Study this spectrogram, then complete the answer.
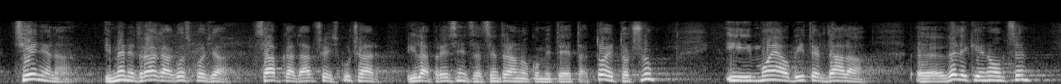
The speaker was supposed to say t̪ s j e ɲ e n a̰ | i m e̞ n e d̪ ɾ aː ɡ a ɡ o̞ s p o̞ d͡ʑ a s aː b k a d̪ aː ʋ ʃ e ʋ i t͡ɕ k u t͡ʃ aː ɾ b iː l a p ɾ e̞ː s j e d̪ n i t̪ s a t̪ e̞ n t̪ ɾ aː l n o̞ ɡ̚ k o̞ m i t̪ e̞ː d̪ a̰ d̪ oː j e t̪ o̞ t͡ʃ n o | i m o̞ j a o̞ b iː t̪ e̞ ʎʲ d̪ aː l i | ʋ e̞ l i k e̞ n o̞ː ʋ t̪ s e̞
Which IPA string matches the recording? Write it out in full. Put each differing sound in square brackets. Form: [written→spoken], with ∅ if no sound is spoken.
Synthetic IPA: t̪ s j e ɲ e n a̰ | i m e̞ n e d̪ ɾ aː ɡ a ɡ o̞ s p o̞ d͡ʑ a s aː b k a d̪ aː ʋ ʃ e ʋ i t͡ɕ k u t͡ʃ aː ɾ b iː l a p ɾ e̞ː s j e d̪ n i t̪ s a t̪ e̞ n t̪ ɾ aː l n o̞ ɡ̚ k o̞ m i t̪ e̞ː [d̪→t̪] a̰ [d̪→t̪] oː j e t̪ o̞ t͡ʃ n o | i m o̞ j a o̞ b iː t̪ e̞ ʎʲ d̪ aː l [i→a] | ʋ e̞ l i k e̞ n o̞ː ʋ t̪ s e̞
